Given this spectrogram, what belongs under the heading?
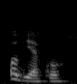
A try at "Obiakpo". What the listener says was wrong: Au fait, ta façon de dire Obiakpo, tu sais, j'aimerais que tu utilises une voix un peu plus romantique pour prononcer ce Obiakpo. Pas Obiakpo comme si on allait à la guerre. Obiakpo.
